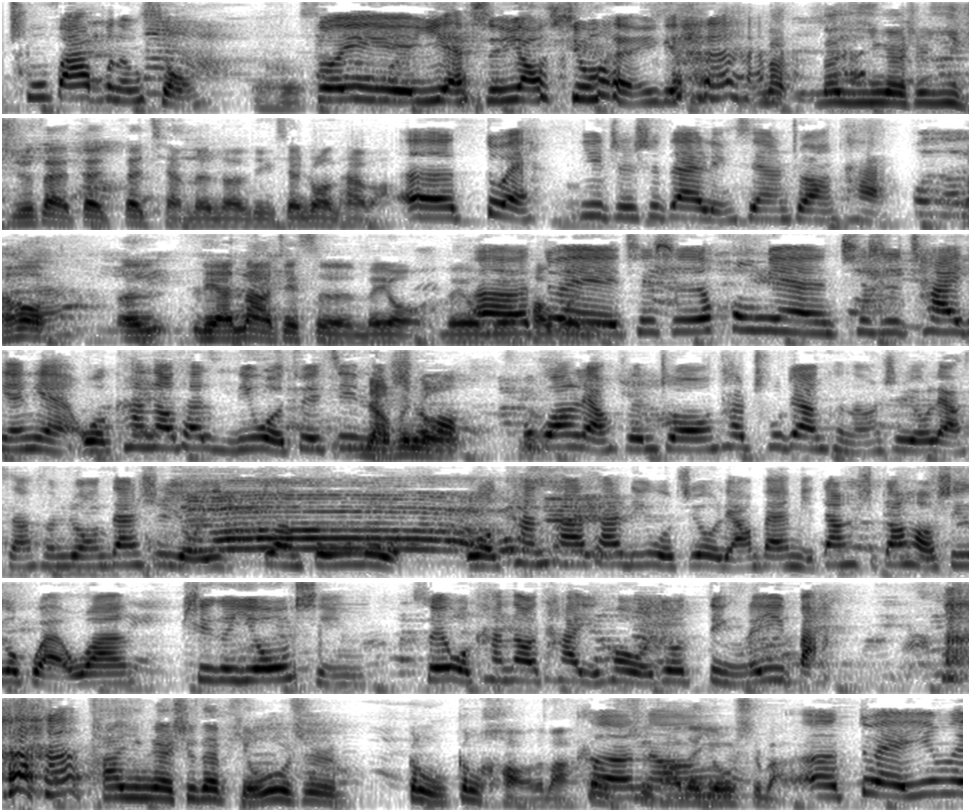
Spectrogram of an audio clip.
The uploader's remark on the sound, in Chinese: 这次我们来到凯乐石莫干山跑山赛的赛后现场，跟几位领奖台的精英跑者们聊聊。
